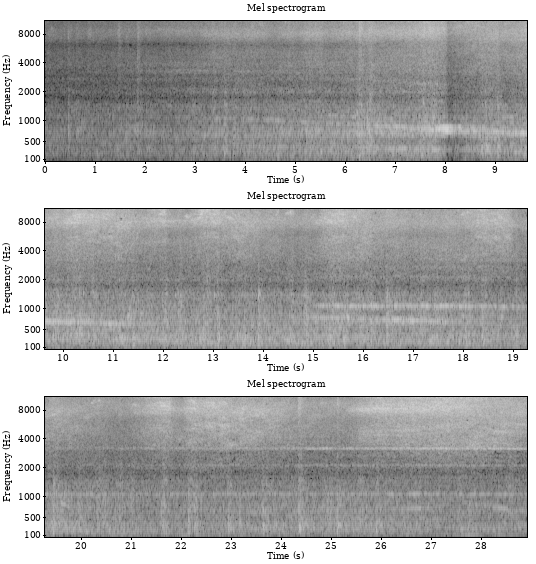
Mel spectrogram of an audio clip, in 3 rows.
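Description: Keihan 10000-series electric train pulling into the station and slowing, its motor whine falling in pitch as it brakes, over wheels clacking on the rail joints. Growing louder as it approaches, then a steady high squeal joins in the second half as it runs along the platform.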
